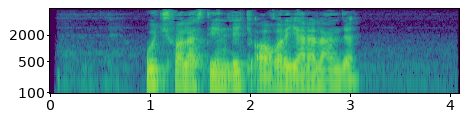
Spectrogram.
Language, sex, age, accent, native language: Uzbek, male, under 19, Navoiy, Uzbek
